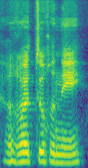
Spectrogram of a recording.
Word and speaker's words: retourner: Sac, her bag, zip, retourner, cabine. Retourner. Or don't try the R that hard.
